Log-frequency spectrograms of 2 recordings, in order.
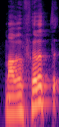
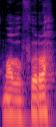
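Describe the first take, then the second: First: The word ends with a t sound. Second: The word ends with an h sound. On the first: The speaker calls it wrong. "മഗ്ഫിറത്ത് എന്നല്ല" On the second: The speaker calls it right. "ഹ് എന്നുള്ള ഉച്ചാരണമാണ് അവിടെ അവസാനത്തിൽ കൊടുക്കുക"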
